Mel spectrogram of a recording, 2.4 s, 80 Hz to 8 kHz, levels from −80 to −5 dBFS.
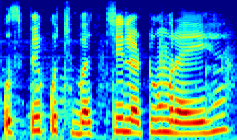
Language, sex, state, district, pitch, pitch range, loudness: Hindi, male, Madhya Pradesh, Bhopal, 260 Hz, 230-290 Hz, -14 LUFS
